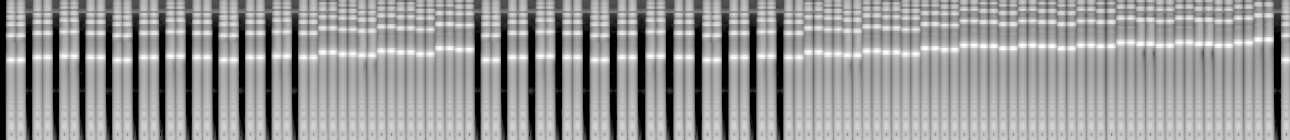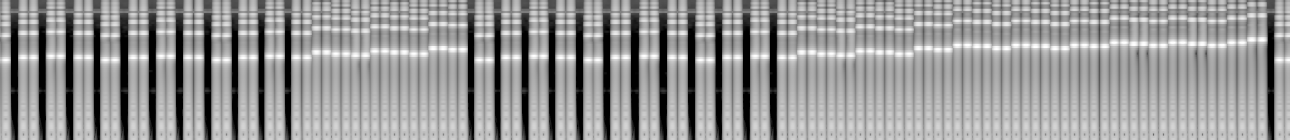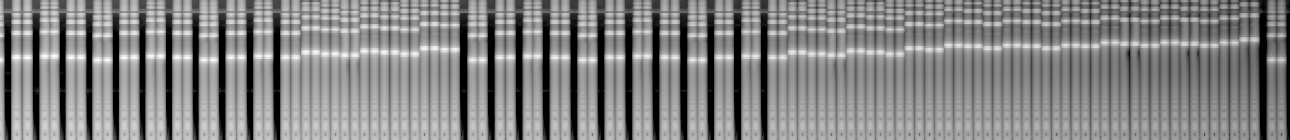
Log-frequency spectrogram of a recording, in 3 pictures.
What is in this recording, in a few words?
Battle; Giant Character Battle; Xanadu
